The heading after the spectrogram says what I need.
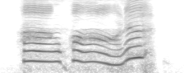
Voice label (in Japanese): アンコール, kawaii voice; ASMR; 色々なワンショット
